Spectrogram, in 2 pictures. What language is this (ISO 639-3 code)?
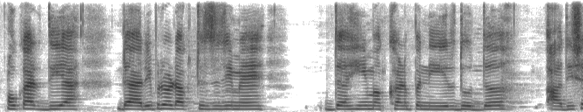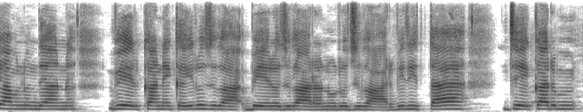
pan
